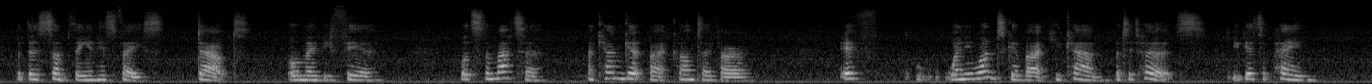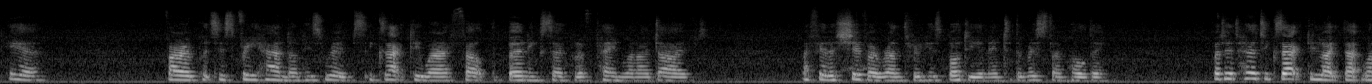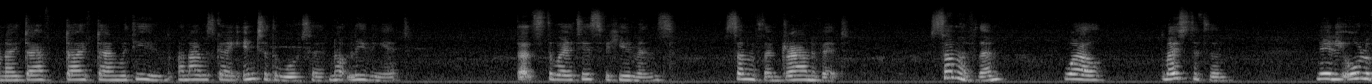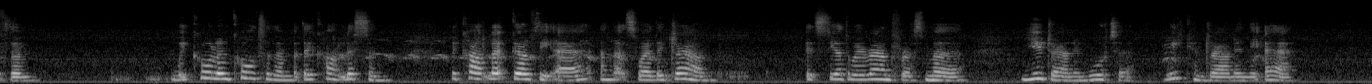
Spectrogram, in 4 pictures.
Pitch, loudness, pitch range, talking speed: 205 Hz, -28 LUFS, 185-240 Hz, 170 wpm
